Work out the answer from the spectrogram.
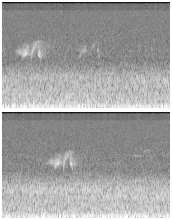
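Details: A Lesser Yellowlegs foraging along a lake shoreline near Anchorage, Alaska, in June gives short, clear whistled notes, some doubled, a few seconds apart over a steady low rumble of wind or distant traffic.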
